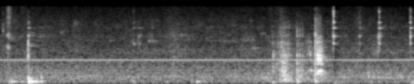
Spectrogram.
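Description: Light metallic clicks and clinks from handling the fly-tying vise and its tools: one sharp click about a quarter second in and a small cluster around three seconds, over a faint steady hum.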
